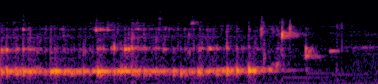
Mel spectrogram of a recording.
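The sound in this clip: Water being poured or sipped from a glass: a gurgling liquid sound with a steady ringing tone that breaks into a few splashy bits and then fades out, with no talk.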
